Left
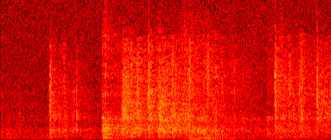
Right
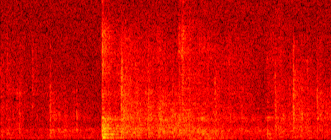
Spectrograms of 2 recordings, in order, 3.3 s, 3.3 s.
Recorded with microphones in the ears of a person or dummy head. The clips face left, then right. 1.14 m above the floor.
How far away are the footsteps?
About 3.5 m.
